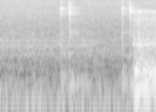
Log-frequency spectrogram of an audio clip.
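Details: Four sharp, brief clicks in two closely spaced pairs, then rising rubbing and handling noise; temporomandibular joint click with jaw opening and closing, from a diagnosis of temporomandibular disorder contrasting clicking with crepitation.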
